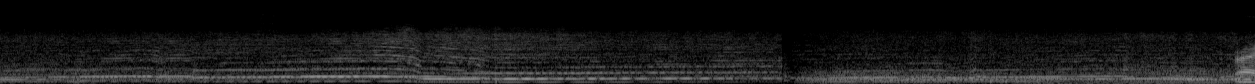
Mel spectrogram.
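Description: Race cars in a racing video game at the Kyalami circuit drone continuously with whining engine tones that dip through a corner and climb again as they accelerate, steady and prominent throughout.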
